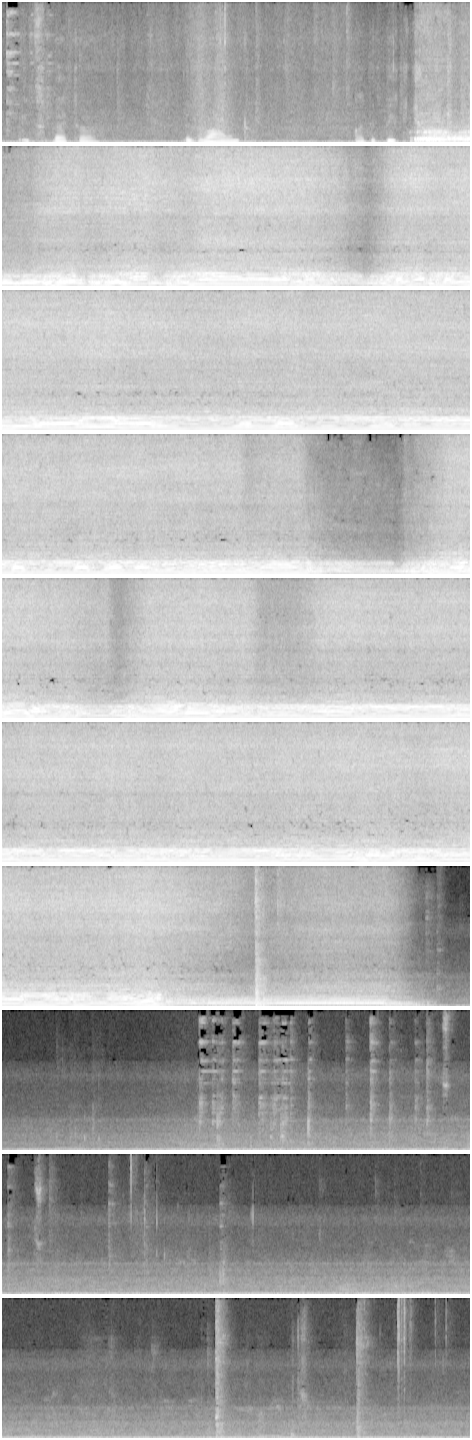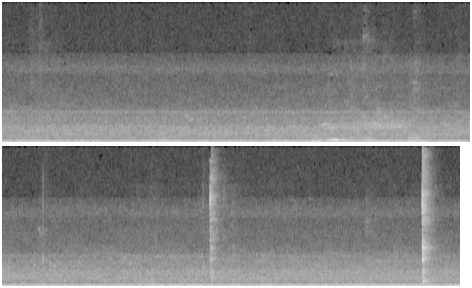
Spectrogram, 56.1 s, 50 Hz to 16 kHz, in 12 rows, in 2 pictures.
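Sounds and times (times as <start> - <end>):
chainsaw cutting tree: 4.1 - 32.5.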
